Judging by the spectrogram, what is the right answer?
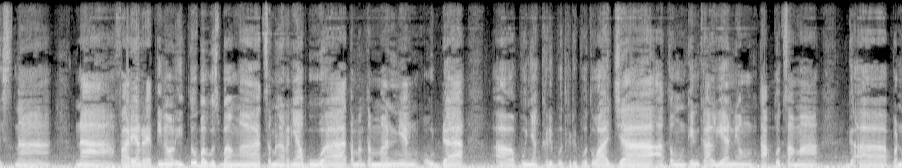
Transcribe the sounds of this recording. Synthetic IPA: sna | nahfaɾianret̪inɔlit̪ubaɡʊsbaŋət̪̚səbənarɲabuat̪ːəmənt̪əmənjaŋudah | ʔəːpuɲakəɾipʊt̪̚kəɾipʊt̪wad͡ʒaa̰t̪awmuŋkɪnkalianjaŋt̪akʊt̪̚samaəːpən

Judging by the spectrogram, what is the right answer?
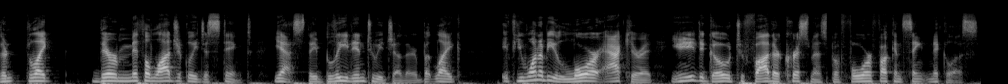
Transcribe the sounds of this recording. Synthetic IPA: ðə˞laɪk̚ | ðə˞mɨθəlɑd͡ʒɨklidɨstɪ̃ŋk̚tjɛsðeɪbliɾɪ̃ntʉit͡ʃʌ̰ðə̰˞bʌtˡlaɪk | ɨfjɨwɑ̃ñɨbilɔɹækʰjə˞ɨt̚jɨnid̚tɨɡoʊɾɨfɑðə˞kʰɹ̥ɪsmɨsb̥əfɔɹfʌkɨ̃nsẽɪ̃nːɪkl̩ˠə̰s

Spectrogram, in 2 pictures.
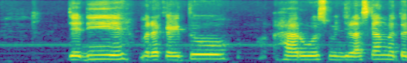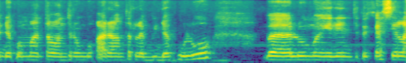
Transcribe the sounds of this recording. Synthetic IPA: d͡ʒadiməɾekait̪u | ɦaɾʊsməɲd͡ʒəlaskanmet̪odəpəmant̪awant̪əɾumbʊka̰ɾaŋt̪ərləbɪhdaɦulu | baɾuməŋidɛnt̪ifikasila

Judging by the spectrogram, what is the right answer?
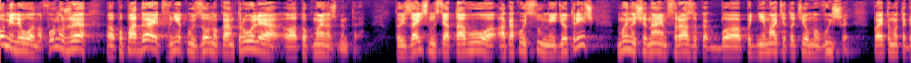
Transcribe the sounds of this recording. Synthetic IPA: omʲɪlʲɪo̞nəfo̞nʊʐɛpəpɐd̪ajɪt̪vnʲe̞kʊjʊzo̞nʊkɐnt̪ɾo̞lʲət̪o̞pmɛnəʐmʲɪnt̪ə̥ | t̪o̞ɪsʲt̪ʲzɐvʲisʲɪməsʲtʲɪɐt̪ːɐvo̞ɐkɐko̞jsumʲːɪɪdʲo̞t̪ɾʲet͡ɕ | mɨnət͡ɕɪnajɪmsɾazʊkaɡ̚bɨpədʲnʲɪmatʲɛt̪ʊtʲemʊvɨʂɨ | pɐɛt̪əmʊɛt̪ə

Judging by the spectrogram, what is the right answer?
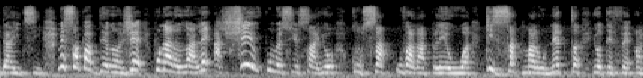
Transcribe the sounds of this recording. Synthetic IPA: d̪aitimɛ̃sapat̚d̪eʁɑ̃ʒepunalɣaleʔaʃivpumøsjøsajokɔ̃sauvaʁapleuakizakmalonɛt̪jot̪efɛʔɐ̃

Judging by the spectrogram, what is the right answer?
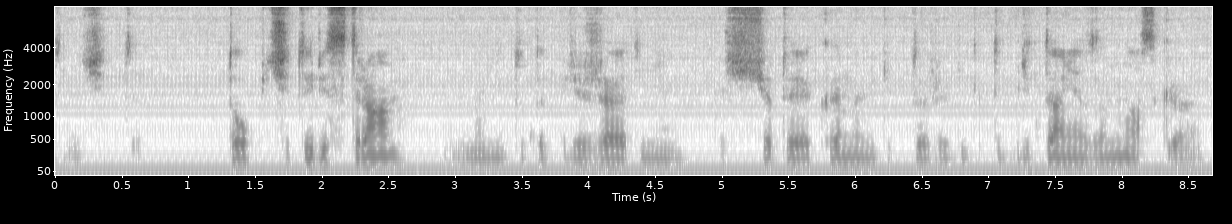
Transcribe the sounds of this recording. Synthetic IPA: zna̰t͡ɕɪ̥t̪ | t̪opt͡ɕɪt̪ɨɾʲɪst̪ɾan | nɐnʲit̪ut̪ɐpʲɾʲɪjɪʐajʊt̪ɐnʲi | pɐɕːot̪ʊəkɐnomʲɪkʲɪt̪oʐɨlʲɪkʲt̪ɨbɾʲɪt̪anʲɪjəzɐnasɡɾa̰

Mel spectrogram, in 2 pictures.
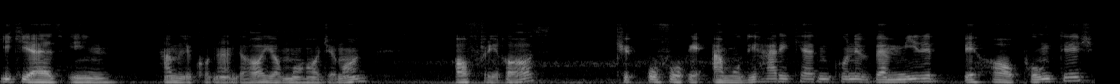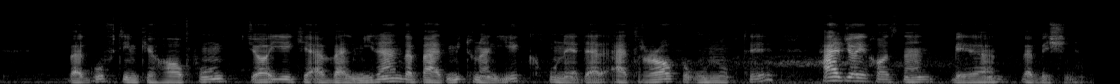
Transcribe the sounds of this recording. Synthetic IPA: je̞cʰiːæzin | hæmle̞kʰonæ̰nd̪eɦɒːjɒːmoɦɒːd͡ʒemɒːn | ʔɒːfɾiːɣɒːst̪ | cʰe̞ofoɣiæmuːd̪iːɦæɾecʰæt̪miːkʰo̞ne̞væmiːɾe | b̥ehɒːpʰoŋkt̪ʰe̞ʃ | væɡoft̪ʰiːmcʰe̞ɦɒːpʰoŋkt̪̚d͡ʒɒːjicʰeʔæ̰vːælmiːɾænd̪væbæːd̪miːt̪ʰunænd̪jekʰxuːned̪æ̰ɾæ̰t̪ʰɾɒːfḛʔunːoɡt̪ʰe̞hæɾd͡ʒɒːjiːxɒːst̪ænd̪be̞ɾænd̪væbe̞ʃiːnænd̪̥

